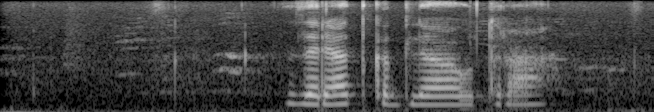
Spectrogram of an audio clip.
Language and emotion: Russian, neutral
